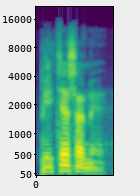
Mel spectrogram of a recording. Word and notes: peca sanw: Apatani

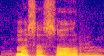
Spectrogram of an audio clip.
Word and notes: masasor: Biak

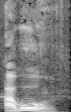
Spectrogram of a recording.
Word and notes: awu: Ansus

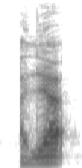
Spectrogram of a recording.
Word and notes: afa: Apatani

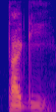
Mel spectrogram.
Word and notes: tagì: Apatani

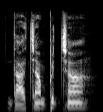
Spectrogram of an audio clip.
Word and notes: dacañ pwcañ: apatani

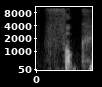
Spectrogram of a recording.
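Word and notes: foc: San Lucas Quiaviní Zapotec

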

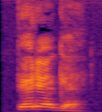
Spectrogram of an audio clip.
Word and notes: pörIgI: Xyzyl

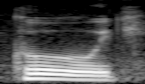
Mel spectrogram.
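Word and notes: cudy: San Lucas Quiaviní Zapotec

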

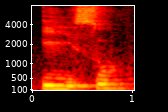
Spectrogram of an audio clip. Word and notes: Isu: Shona

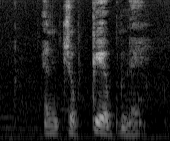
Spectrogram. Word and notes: injupki upni: Aneityum

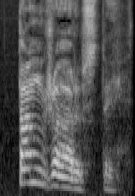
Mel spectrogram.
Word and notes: taangʒarɯpstɯ: Xyzyl

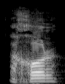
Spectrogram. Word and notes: axor: apatani

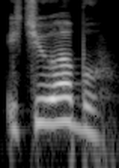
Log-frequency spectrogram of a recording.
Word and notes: icu-abu: apatani

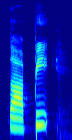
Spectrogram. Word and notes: tapi: Apatani

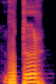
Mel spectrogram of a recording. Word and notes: butur: Mpur

